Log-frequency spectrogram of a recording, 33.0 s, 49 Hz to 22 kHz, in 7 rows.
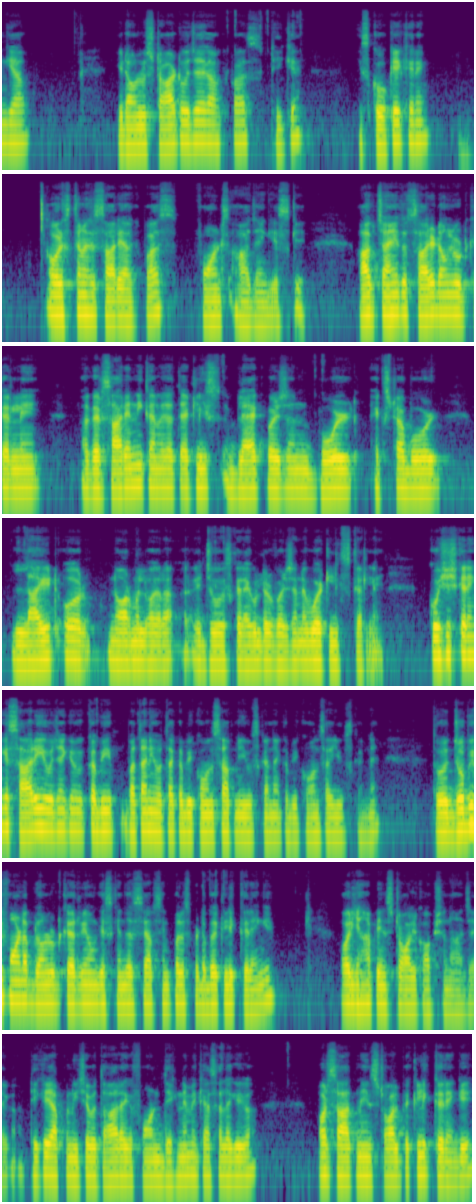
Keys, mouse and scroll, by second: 2.2 click, 11.5 click, 16.2 click, 19.7 click, 25.6 click, 29.0-29.6 scroll down 1, 30.4 click.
